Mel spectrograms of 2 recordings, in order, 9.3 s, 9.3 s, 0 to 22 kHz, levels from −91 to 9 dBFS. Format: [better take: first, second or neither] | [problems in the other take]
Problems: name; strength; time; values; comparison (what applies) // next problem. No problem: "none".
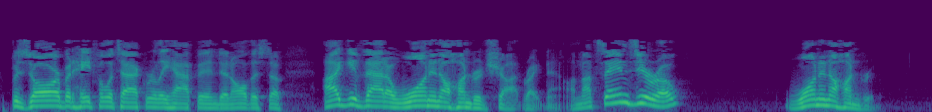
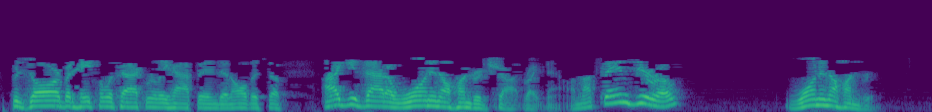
first | garbled, watery; badly; nothing above 2.5 kHz; slightly in the first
